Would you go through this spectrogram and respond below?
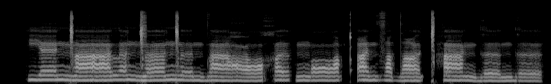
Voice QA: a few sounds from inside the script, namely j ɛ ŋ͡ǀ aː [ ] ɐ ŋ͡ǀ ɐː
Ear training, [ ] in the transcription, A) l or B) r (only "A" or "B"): A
